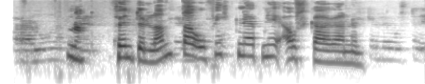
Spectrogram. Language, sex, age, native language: Icelandic, female, 60-69, Icelandic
